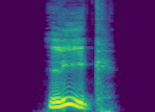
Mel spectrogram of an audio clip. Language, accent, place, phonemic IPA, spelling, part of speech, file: German, Germany, Berlin, /liːk/, leak, verb, De-leak.ogg
- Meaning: 1. singular imperative of leaken 2. first-person singular present of leaken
